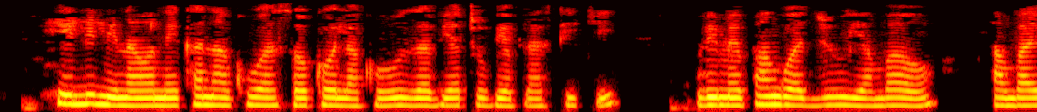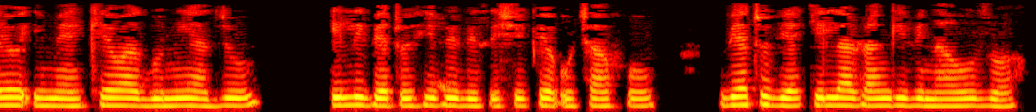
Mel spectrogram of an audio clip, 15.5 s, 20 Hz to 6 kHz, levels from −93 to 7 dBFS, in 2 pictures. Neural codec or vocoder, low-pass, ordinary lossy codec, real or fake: none; 5.4 kHz; MP3, 24 kbps; real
